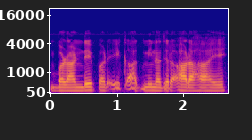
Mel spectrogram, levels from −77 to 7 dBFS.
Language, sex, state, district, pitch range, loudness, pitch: Hindi, male, Assam, Kamrup Metropolitan, 135-140 Hz, -17 LUFS, 135 Hz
